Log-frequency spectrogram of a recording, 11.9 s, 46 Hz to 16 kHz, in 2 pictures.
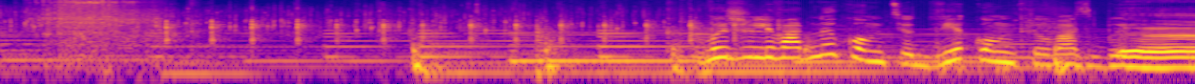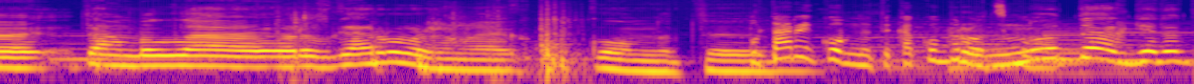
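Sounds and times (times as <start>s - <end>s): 
rancid oil sizzling in a frying pan in a communal apartment: 0.0s - 4.0s
speech: 3.5s - 11.9s.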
